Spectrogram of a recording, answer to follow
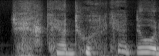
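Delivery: high, whispered plea in labor pain; desperate whisper. Retold or imitated. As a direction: beg in a high whisper that you can't go on. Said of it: "She's like".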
